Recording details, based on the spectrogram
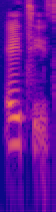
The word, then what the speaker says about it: ATEEZ: Um, a- ATEEZ, ATEEZ, I'm not sure how to say their name, ATEEZ, but the, yeah. – ATEEZ, yes, they're growing a lot um, now as well.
